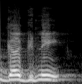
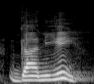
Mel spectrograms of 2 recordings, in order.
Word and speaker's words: gagner: On ne dit pas gagner. Non. Gagner.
